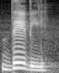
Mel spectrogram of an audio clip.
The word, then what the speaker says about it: débil: Débil, termina con L, son dos sílabas y el acento va en la E, débil. La última sílaba sería vil y la penúltima va a ser d.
